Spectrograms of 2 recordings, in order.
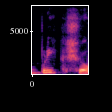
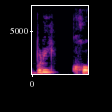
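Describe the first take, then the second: First: বৃক্ষ said the Sanskrit way, "briksho"; Sanskrit pronunciation. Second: বৃক্ষ said the Bengali way, "brikkho"; Bengali pronunciation. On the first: Teacher shows students Sanskrit pronunciation of বৃক্ষ as "briksho". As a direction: say বৃক্ষ with "k" then "sh", softly. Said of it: "সংস্কৃত উচ্চারণ রীতি অনুযায়ী ওটি হবে". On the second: Teacher shows students Bengali pronunciation of বৃক্ষ as "brikkho". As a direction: say বৃক্ষ with a doubled "kkh" sound, no "sh". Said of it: "বাংলায় বৃক্ষ শব্দের উচ্চারণ হয়". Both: Shown as a demonstration.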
